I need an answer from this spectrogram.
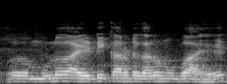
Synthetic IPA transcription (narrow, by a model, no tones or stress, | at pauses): muləajɖiːkaɾɖɡʱaluːnubəaɦe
